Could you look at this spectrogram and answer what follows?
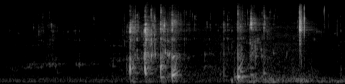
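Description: Water poured into a mug close to the microphone, heard as a few bursts of splashing and trickling with short pauses between them, fairly loud and near.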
